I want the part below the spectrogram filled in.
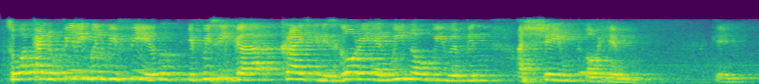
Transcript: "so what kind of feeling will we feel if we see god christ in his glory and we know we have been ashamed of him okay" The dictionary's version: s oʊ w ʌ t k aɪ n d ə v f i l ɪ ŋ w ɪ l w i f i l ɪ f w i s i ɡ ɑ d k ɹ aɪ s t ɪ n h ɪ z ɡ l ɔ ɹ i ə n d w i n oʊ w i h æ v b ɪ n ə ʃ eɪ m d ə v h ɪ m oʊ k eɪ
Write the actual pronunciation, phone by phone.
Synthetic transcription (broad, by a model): s oʊ w ʌ t k aɪ n d ə v f i l ɪ ŋ w ɪ l w i f i l ɪ f w i s i ɡ ɑ d k ɹ aɪ s t ɪ n h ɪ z ɡ l ɔ ɹ i ə n d w i n oʊ w i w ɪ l b ɪ n ə ʃ eɪ m d ə v h ɪ m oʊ k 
